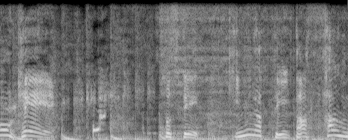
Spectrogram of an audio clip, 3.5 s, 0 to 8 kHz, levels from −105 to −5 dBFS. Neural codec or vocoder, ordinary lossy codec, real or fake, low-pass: codec, 16 kHz, 16 kbps, FreqCodec, smaller model; none; fake; none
